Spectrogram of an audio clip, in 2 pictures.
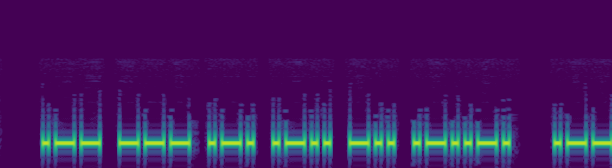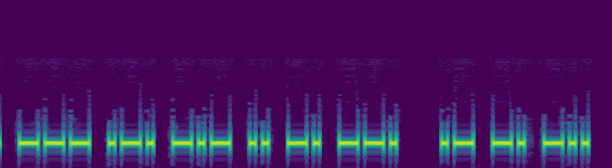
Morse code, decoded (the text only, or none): WORLD" WORKING AND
